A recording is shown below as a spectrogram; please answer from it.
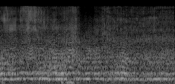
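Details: Low steady humming drone of honeybees as a beekeeper splits a colony, starting under a burst of hissy rustling noise that soon fades, leaving the buzz clear until an abrupt cut.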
